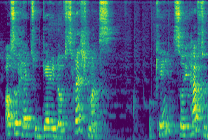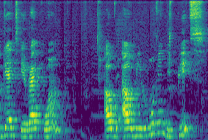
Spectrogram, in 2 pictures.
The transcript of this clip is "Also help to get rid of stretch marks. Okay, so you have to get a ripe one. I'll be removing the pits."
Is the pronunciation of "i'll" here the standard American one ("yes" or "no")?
no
